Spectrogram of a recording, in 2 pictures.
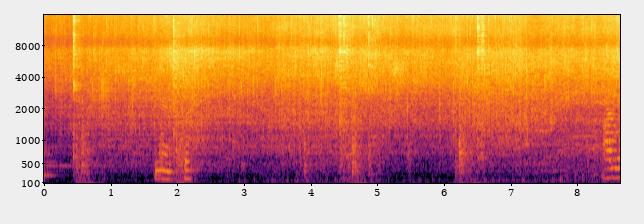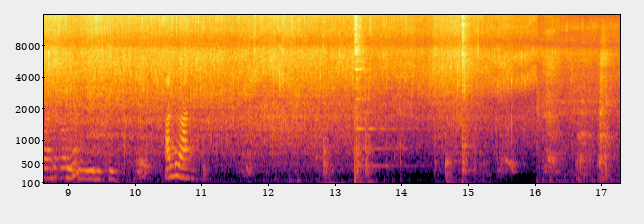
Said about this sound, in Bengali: মটনটা কষছে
